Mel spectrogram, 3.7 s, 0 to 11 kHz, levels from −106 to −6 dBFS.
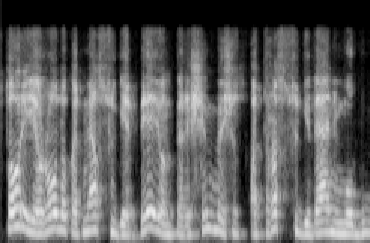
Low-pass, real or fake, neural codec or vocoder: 7.2 kHz; fake; codec, 16 kHz, 16 kbps, FreqCodec, smaller model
